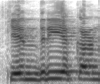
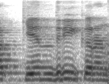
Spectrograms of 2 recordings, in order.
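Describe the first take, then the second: First: केंद्रीयकरण with an extra ya after री; wrong form केंद्रीयकरण. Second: केंद्रीकरण softer, with no ya after री; correct form केंद्रीकरण. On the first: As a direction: put a य sound inside केंद्रीयकरण. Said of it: "नहीं होता". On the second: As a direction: run री straight into करण in केंद्रीकरण. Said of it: "केंद्रीयकरण नहीं होता". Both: Shown as a demonstration.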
